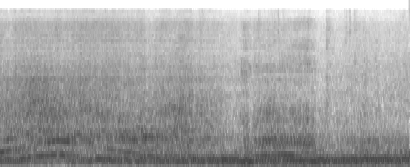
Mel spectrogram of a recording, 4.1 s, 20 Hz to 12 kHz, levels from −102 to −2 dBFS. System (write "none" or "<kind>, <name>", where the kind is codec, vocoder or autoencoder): vocoder, BigVGAN v2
